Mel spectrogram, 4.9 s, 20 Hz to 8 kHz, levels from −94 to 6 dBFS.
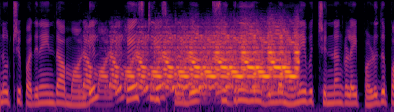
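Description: From 0.97 to 3.81 s, feedback howl builds. A mic-to-speaker loop gains level each pass. It rings near 1.5 kHz, with repeats roughly every third of a second, peaking about 12 dB above speech.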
